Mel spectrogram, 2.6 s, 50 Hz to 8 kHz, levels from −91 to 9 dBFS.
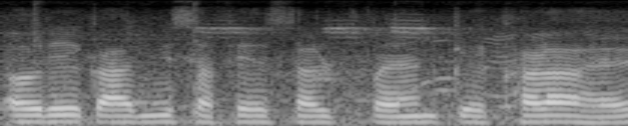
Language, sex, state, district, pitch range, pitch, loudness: Hindi, male, Uttar Pradesh, Lucknow, 145-150 Hz, 150 Hz, -16 LUFS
